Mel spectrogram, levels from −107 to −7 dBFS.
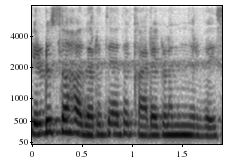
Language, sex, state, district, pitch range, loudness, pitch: Kannada, female, Karnataka, Shimoga, 200-230 Hz, -17 LUFS, 210 Hz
